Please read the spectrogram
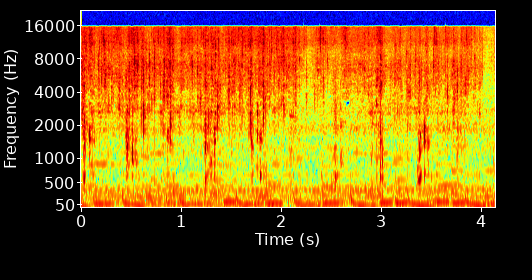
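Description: Garden hose spray nozzle running, water hissing and splashing as a dog laps at the stream coming out of it.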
